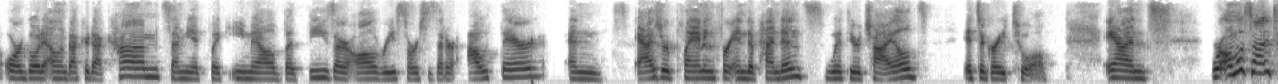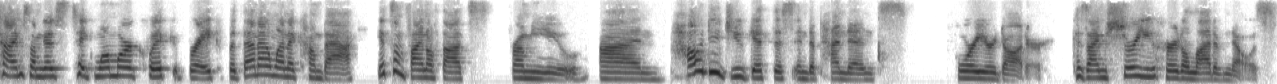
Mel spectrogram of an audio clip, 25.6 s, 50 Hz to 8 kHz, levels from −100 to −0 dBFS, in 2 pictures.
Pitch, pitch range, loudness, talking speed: 200 Hz, 185-240 Hz, -27 LUFS, 185 wpm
